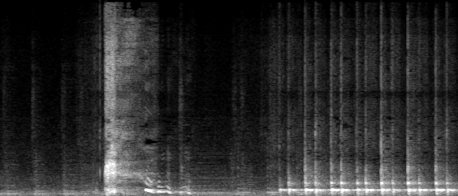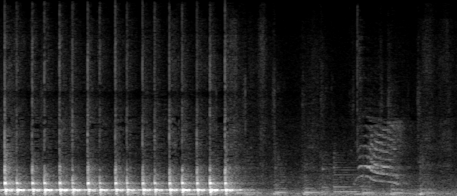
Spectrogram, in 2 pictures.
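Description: Calico cat yowling: a sudden cry falling in pitch about a second in, then a long, pulsing yowl on one steady pitch lasting about four seconds. Background music plays underneath.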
